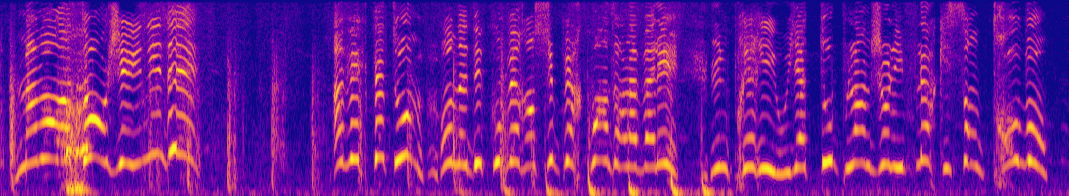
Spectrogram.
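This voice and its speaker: A woman voicing an eager, cheeky, affectionate little boy in an animated children's cartoon, chatty and excitable. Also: very high voice, brisk. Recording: music behind the voice.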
